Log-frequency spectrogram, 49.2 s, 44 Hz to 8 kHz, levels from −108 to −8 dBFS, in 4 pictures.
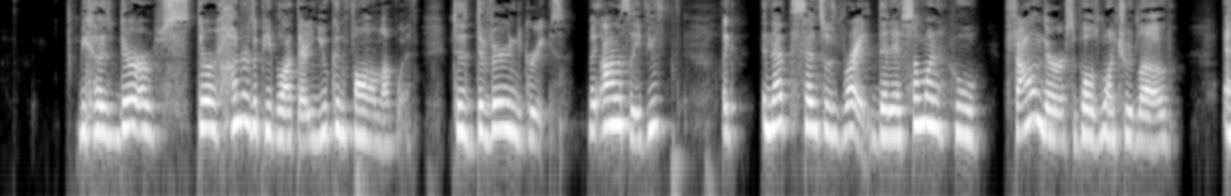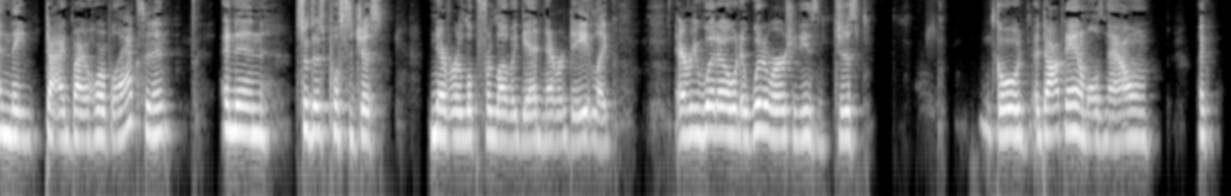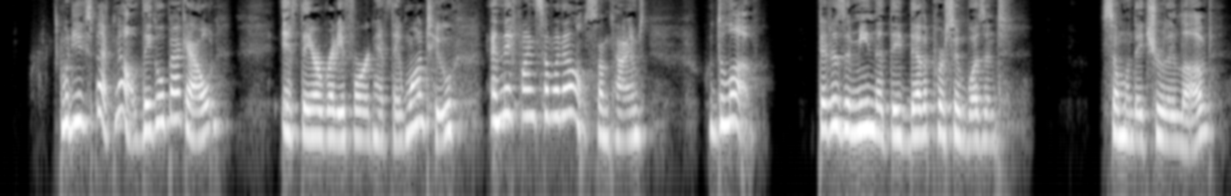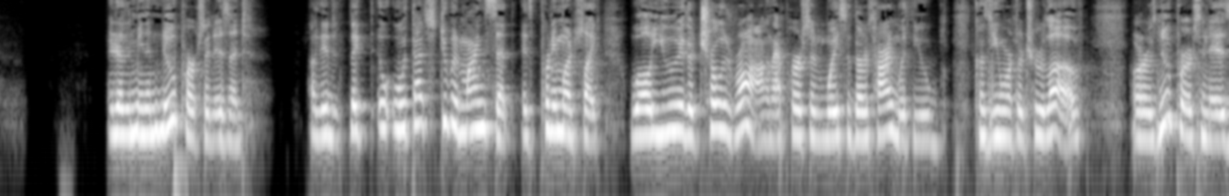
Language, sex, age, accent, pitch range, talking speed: English, female, 20-39, American, 210-260 Hz, 195 wpm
